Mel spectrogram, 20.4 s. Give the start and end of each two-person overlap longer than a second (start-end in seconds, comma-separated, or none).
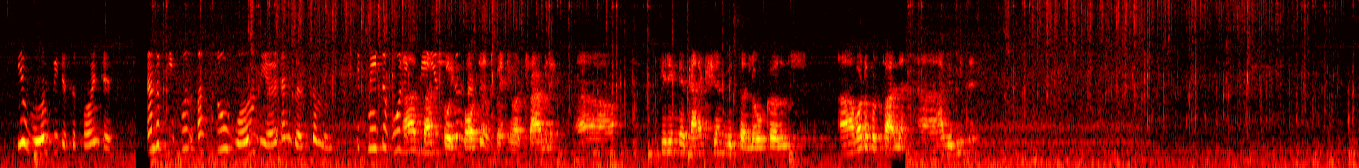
6.0-7.4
